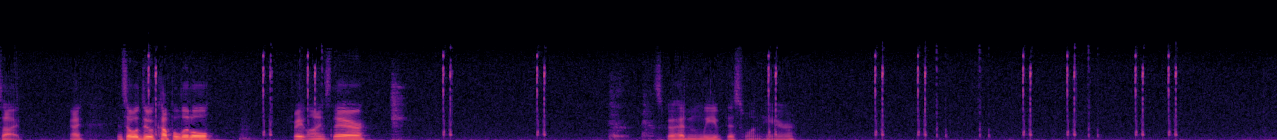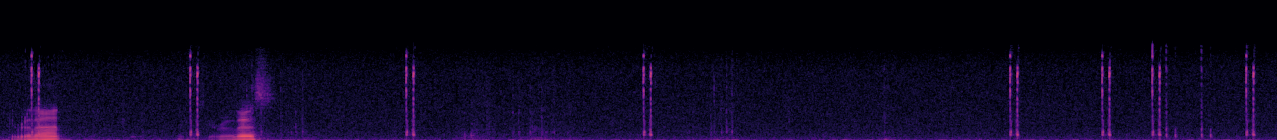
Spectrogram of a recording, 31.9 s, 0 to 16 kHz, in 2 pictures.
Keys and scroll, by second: 8.3 Escape, 15.3 Delete.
